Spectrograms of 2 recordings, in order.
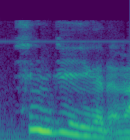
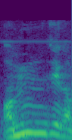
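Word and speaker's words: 臣智: 신지가 아니고 엄지가 맞습니다.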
